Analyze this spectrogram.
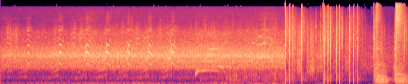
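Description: A large flock of geese honks continuously, many overlapping calls forming a steady chorus, then a rapid series of loud, sharp bangs like gunshots cuts in over the last few seconds.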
